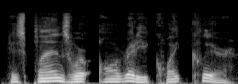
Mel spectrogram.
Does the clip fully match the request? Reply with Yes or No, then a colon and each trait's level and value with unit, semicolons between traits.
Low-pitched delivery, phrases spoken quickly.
No: low, 120 Hz; average, 150 wpm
